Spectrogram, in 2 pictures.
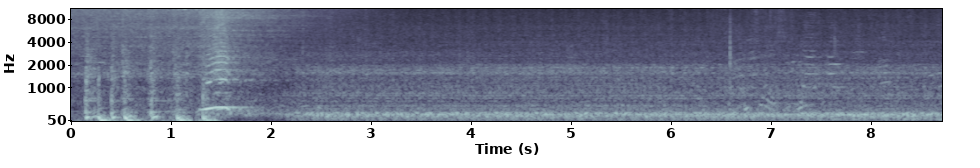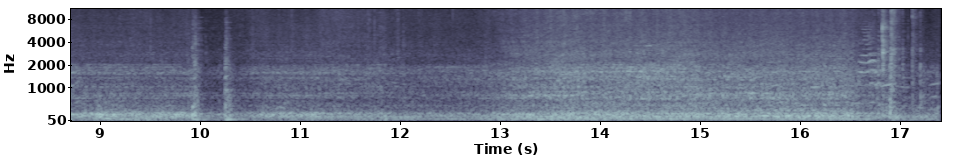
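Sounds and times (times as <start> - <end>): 
hisses: 0.0 - 3.0
heavy diesel engine of a departing train rumbling: 0.0 - 17.4.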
